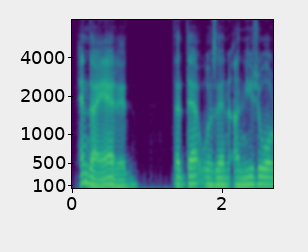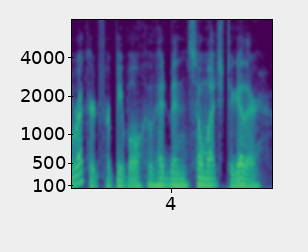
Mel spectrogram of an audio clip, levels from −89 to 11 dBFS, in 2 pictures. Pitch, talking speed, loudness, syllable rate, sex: 115 Hz, 190 wpm, -19 LUFS, 5.2 syllables/s, male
